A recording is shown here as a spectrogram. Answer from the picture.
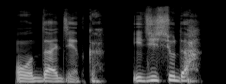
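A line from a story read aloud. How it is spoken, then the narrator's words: Husky whisper. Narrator (Russian): хрипло прошептал он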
